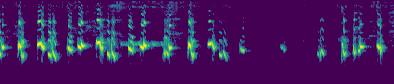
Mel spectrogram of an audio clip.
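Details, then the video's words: Sooty-headed bulbul in fighting song used to stir other bulbuls into singing: a dense burst of chattering, slurred notes for three seconds, a brief lull with scattered single notes, then the chatter resumes. "Kicau TRUCUK TARUNG, paling cepat bikin trucukan BUNYI."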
